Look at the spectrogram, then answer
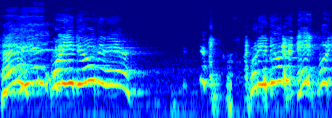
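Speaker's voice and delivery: put-on gnome voice, very high and loud. Asked for the gnome voice, a player speaks as a gnome: gnome voice. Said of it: "hear your gnome voice".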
